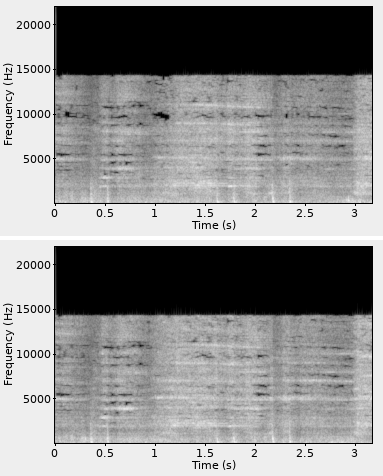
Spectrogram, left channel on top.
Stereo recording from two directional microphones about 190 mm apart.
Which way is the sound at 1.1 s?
55° right (ahead or behind).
